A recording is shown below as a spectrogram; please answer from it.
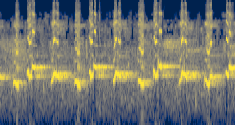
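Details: Tutor song of a yellow-vented bulbul (trucukan) for training songbirds: steady chain of short chirpy whistles that step up and down, roughly three notes a second, with faint dry ticks in the background.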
